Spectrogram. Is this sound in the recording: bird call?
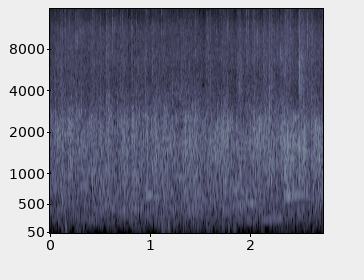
no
